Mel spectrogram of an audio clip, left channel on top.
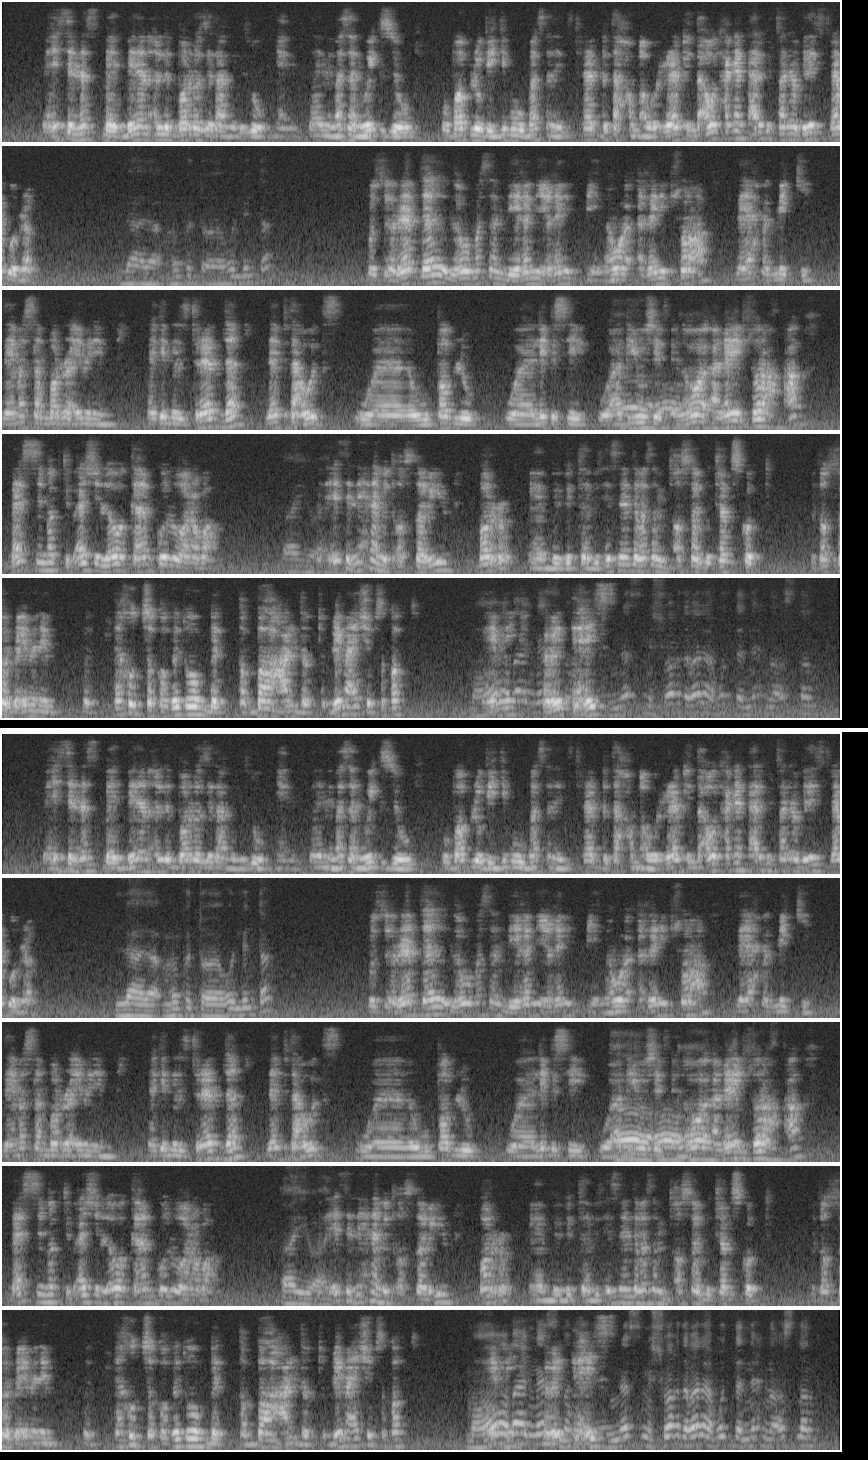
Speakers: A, on the left; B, on the right.
A: بحيث الناس بقت بقينا نقلد بره زياده عن اللزوم يعني بتلاقي ان مثلا ويجز و- وبابلو بيجيبوا مثلا التراب بتاعهم او الراب انت اول حاجه انت عارف الفرق ما بين التراب والراب
B: لا لا ممكن تقول لي انت اه
A: بص الراب ده اللي هو مثلا بيغني اغاني يعني هو اغاني بسرعه زي احمد مكي زي مثلا بره امينيم لكن التراب ده زي بتاع ويجز و- وبابلو وليجسي وابي
B: اه
A: يوسف اللي هو اغاني
B: اه فهمت
A: بسرعه
B: قصدي
A: بس ما بتبقاش اللي هو الكلام كله ورا بعض
B: ايوه
A: بتحس
B: ايوه
A: ان احنا متاثرين بره يعني بت- بتحس ان انت مثلا متاثر بترافيس سكوت متاثر بامينيم بتاخد ثقافتهم بتطبقها عندك طب ليه ما اعيش بثقافتي
B: ما هو
A: فاهمني
B: بقى الناس
A: فبقيت
B: مت...
A: تحس
B: الناس مش واخدة بالها بد ان احنا اصلا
